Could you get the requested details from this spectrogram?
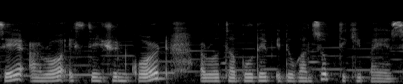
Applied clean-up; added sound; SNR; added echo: none; Wind instrument, woodwind instrument; 18 dB; none.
